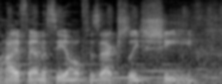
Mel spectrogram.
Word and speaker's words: Sidhe: fantasy elf is actually she. So it's spelled Sidhe, but pronounced she.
